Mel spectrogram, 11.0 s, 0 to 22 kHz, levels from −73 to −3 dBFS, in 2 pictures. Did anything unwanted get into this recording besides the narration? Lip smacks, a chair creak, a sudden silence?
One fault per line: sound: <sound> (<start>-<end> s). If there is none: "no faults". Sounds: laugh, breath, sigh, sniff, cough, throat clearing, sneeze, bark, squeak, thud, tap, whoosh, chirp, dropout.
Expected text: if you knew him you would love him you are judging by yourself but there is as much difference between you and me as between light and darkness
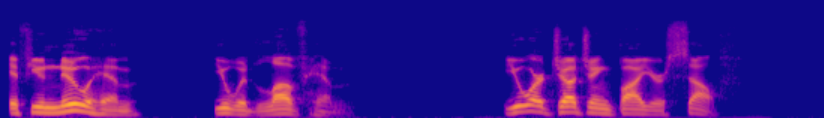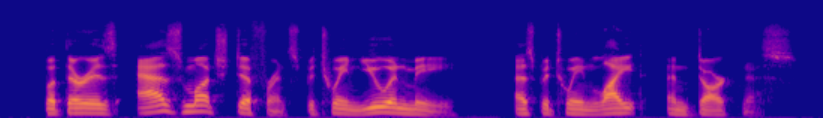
no faults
